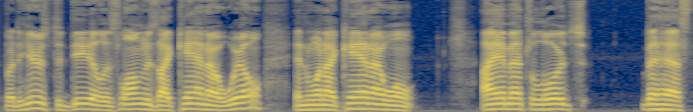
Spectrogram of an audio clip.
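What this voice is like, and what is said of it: Worn, beat-up sounding voice. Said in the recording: “as you can hear in my voice, I'm a little beat up”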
